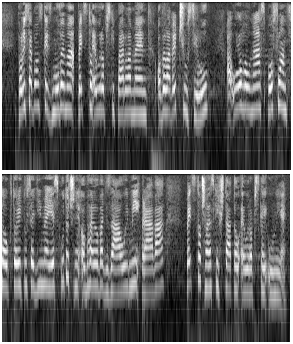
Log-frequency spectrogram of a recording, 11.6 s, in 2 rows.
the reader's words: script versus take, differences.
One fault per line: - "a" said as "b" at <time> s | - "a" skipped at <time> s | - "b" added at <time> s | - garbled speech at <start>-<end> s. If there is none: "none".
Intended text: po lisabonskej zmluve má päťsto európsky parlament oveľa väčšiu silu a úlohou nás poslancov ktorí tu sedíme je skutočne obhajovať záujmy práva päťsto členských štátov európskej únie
none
